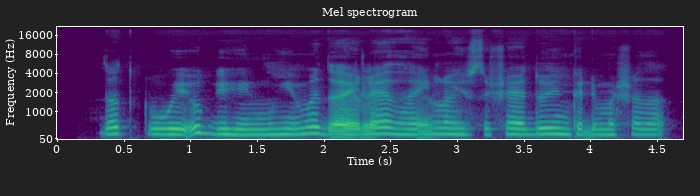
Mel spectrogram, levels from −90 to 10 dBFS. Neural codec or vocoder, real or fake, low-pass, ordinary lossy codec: none; real; 19.8 kHz; none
